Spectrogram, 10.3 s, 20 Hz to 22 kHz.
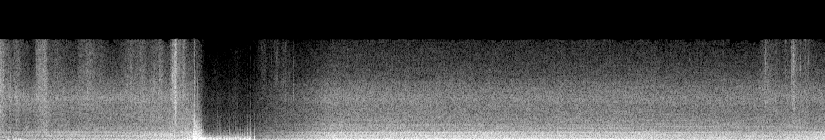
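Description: Bryant 3-ton straight-cool condensing unit running, its Copeland scroll compressor humming steadily under the condenser fan's air noise. A loud burst of noise lasting about a second comes a little past two seconds in, and the low hum is louder from about four seconds in.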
